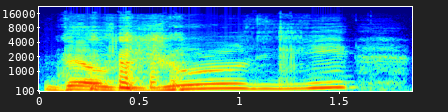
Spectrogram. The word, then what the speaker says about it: Beljulji: While I think the played, second J is silent. – Bill Giulie.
